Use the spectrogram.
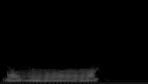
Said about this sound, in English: I think that might be the organ. Something's giving me a deep hum.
